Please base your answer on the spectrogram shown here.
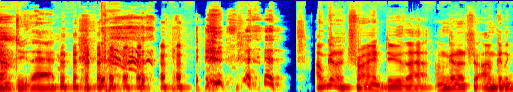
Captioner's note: laughter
